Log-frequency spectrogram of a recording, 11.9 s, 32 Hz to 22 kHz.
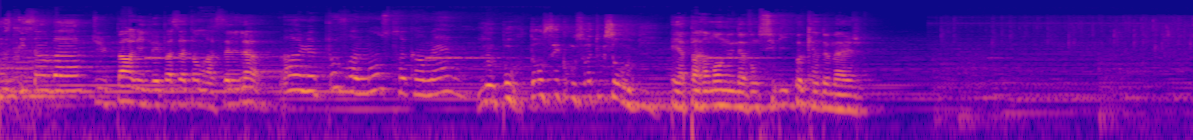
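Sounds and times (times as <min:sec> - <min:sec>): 
speech: 0:00.5 - 0:08.8
water leaking and rising: 0:09.3 - 0:11.9.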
